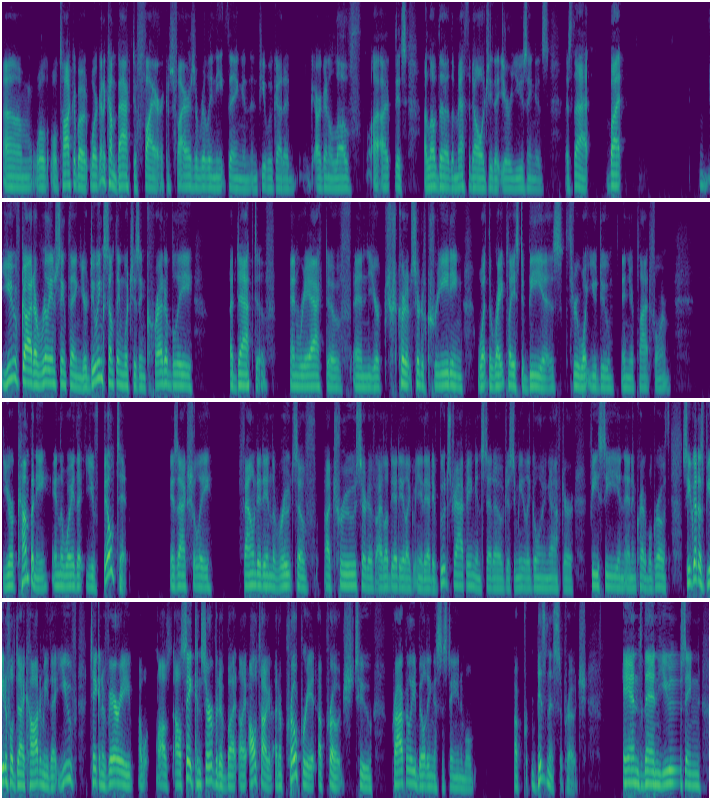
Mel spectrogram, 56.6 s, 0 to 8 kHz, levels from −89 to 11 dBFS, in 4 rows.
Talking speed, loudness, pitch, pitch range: 160 wpm, -26 LUFS, 120 Hz, 110-130 Hz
